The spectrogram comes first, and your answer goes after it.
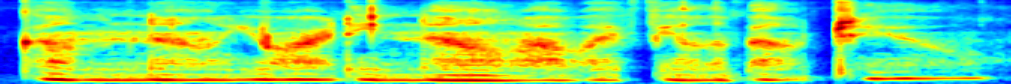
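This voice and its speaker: A woman voicing a possessive, haughty, flirtatious vampire in a breathy, intimate whisper for an ASMR roleplay. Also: mid-range voice, steady tone, muffled recording. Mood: doting, possessive. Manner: intimate, languid, disdainful, drawn-out phrasing with pauses.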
